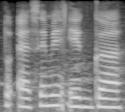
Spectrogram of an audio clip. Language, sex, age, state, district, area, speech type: Hindi, female, 18-30, Uttar Pradesh, Sonbhadra, rural, spontaneous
